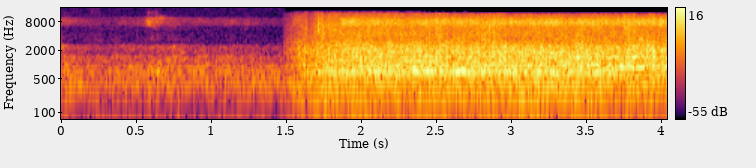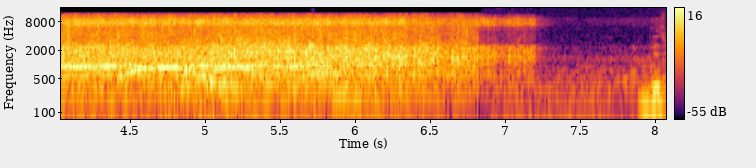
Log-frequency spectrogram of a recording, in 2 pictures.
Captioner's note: audience applause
